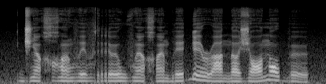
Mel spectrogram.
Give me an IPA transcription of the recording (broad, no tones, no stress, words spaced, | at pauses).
d͡ʒɛ̃χʁə̃vev røwvɛ̃ χɛ̃beɠe ɹanɐ ʒɒnɔʊ̯bø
